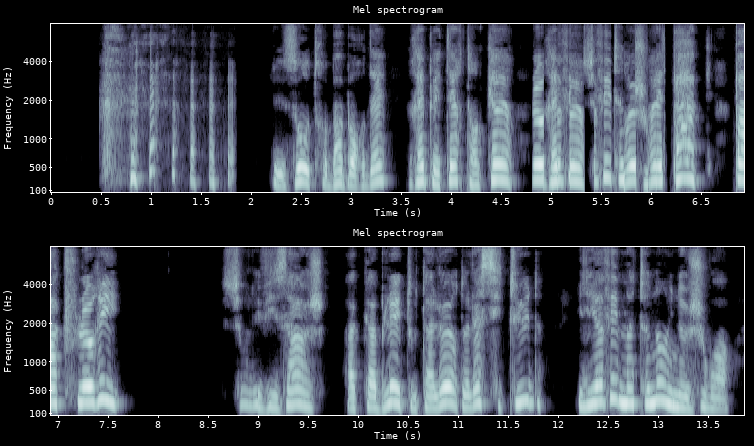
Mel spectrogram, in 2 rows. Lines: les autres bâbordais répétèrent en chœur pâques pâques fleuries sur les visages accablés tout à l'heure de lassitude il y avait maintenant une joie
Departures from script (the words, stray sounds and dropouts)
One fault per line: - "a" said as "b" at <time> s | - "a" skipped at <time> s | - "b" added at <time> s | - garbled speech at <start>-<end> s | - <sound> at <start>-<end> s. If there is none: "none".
- laugh at 0.5-1.9 s
- garbled speech at 4.8-6.2 s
